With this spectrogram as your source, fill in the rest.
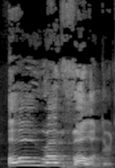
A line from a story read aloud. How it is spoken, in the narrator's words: Tzaddik cried out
